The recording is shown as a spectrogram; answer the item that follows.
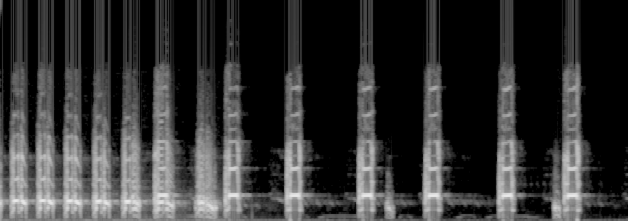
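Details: Desi grey francolin (teetar), natural call recorded in a forest setting and used for hunting: a quick string of harsh squawks slows into separate, clearer notes, each about two thirds of a second apart.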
